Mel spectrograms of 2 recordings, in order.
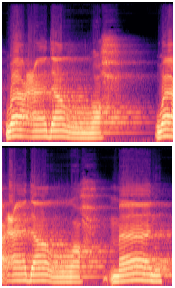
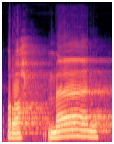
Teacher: huruf da langsung sambung ke alif lam syamsiyah di sini pada huruf ro yang berharokat tasdid ya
